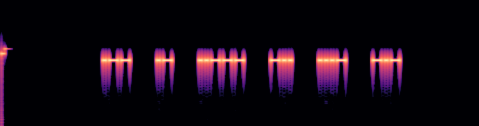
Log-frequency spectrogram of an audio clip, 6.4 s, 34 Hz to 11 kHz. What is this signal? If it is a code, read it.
Morse code, heard as a keyed tone, about 32 wpm, spaced as for 17 wpm, 700 Hz. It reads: WA2DVK
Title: USA Call Signs - 6 Characters - 3x Character Spacing - 30wpm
